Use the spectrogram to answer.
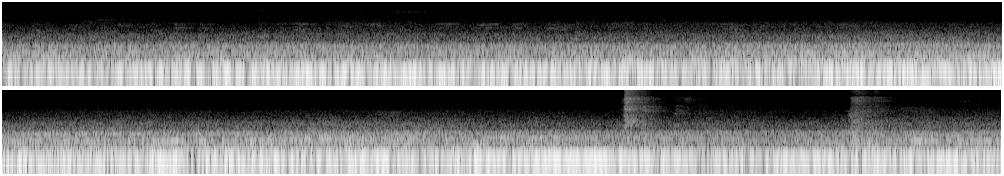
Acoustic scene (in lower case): bus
